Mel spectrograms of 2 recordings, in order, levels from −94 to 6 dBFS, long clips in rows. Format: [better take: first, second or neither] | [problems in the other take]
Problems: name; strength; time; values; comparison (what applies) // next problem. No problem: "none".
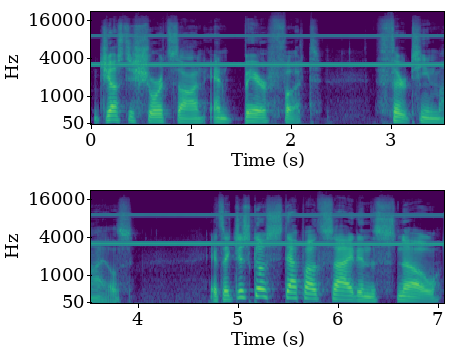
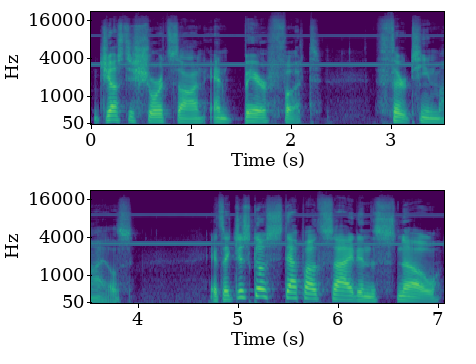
second | high-pitched whine; loud; throughout; 3 kHz, 8 dB below the speech; faint in the second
